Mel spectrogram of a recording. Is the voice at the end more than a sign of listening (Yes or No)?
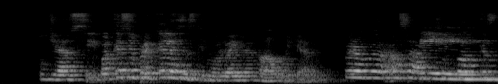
Yes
